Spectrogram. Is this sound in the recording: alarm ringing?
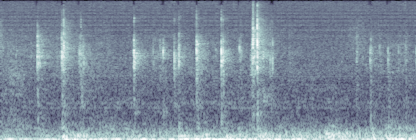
no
